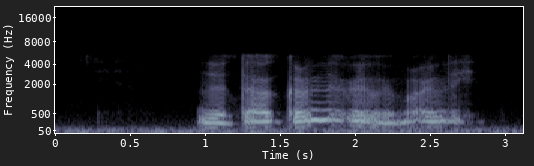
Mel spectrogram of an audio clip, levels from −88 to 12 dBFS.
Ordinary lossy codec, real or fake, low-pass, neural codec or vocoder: Opus, 24 kbps; fake; 5.4 kHz; autoencoder, 22.05 kHz, a latent of 192 numbers a frame, VITS, trained on many speakers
